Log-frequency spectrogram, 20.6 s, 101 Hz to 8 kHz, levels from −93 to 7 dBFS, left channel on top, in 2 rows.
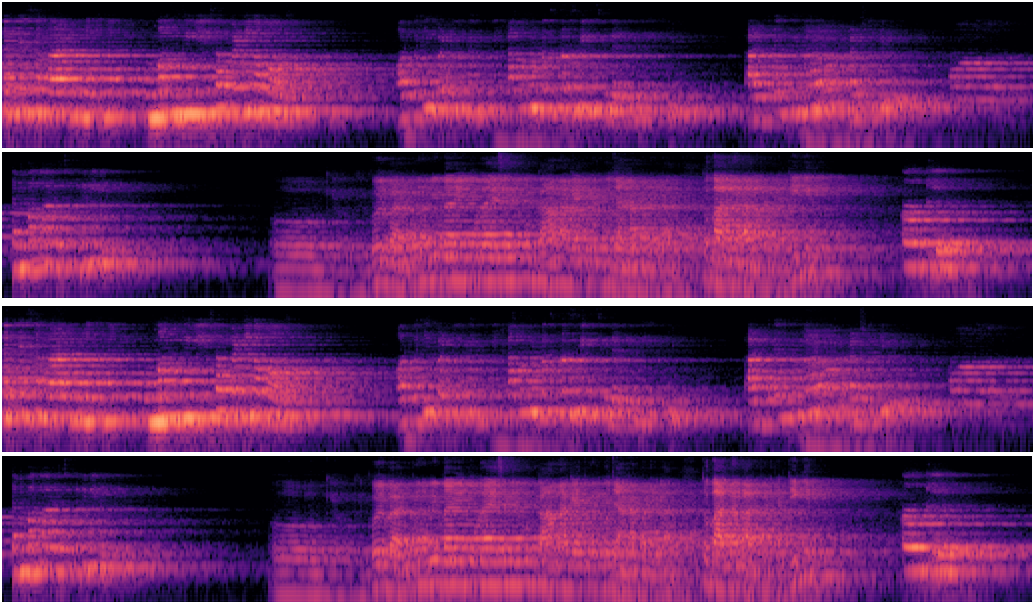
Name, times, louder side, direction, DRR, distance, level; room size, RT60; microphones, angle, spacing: voice 1, 0.0-3.3 3.9-6.8 7.4-8.9 9.5-10.0 10.4-11.4 19.3-20.0, equal, 10° right, -4 dB, 1.3 m, -27 dB
voice 2, 8.0-8.3 13.0-18.5, right 1 dB, 75° right, -1 dB, 1.3 m, -32 dB
10.5 x 5.0 x 6.1 m, 2.5 s
head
